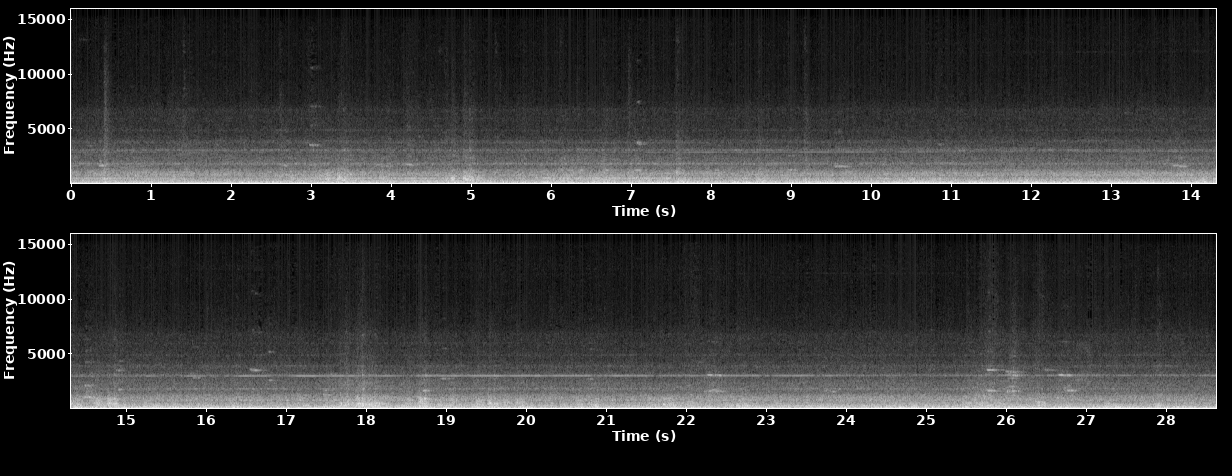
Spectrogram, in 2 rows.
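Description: JR East E721-series electric multiple unit running at speed, heard from inside the car: a steady rumble of wheels on rail with a steady hum, and a few scattered clicks from the rails.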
